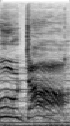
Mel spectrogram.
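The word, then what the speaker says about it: Ul'dah: and daughters flourished and prospered i speak of ulda so that's how you're pronouncing all the ball there at the flame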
